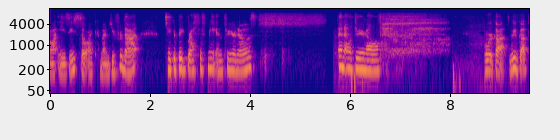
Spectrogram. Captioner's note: inhales; exhales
